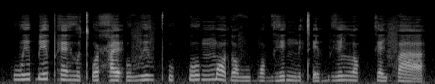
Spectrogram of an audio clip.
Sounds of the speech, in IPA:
w ɪ ɓ e pʰ ɛ ɦ ʊ tʼ o ħ ɛ ʔ ʊ v ɪ v pʼ u k͡p o ŋ͡m ɔ ɗ ɔ v u b ɔ ɡʱ e ŋ͡m ɪ tʼ e bʱ ɪ lː ɔ kː ɛ i̯ f a

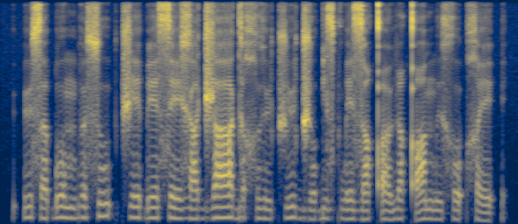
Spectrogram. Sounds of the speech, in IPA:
ʔ ʉ s ɐ ɓ o m b ɵ s u ʔ t͡ʃ e ɓ e s e ɣ a d͡ʒ a ɡ ɨ χ ɣ ʉ t͡ʃ ʉ d͡ʒ o ɠ i z k w e z ɐ qʼ ʉ β i qʼ a m ɨ x o ʔ χ e ʔ

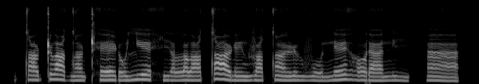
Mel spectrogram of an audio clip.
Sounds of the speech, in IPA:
tˤ o ʈ ɤ dˤ ɛ̃ ʈʰ ɛ ɽ o lʲ ɛ h i lˠ ɤ tˤ ɤ ɽ ẽ v i tˤ ĩ ɭ ɯ v o n ɛ ɦ ɔ ɾ a n i | ã

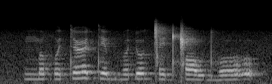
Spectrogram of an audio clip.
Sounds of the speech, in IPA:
ŋ͡m ə χʷ ɪ t œ t e bʱ ʊ ɗ ʊ ǀ e d ǁ ɔ w dʱ o

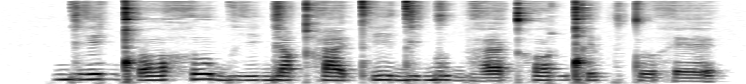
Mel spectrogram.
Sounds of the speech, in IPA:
ɡʱ e˦ ǃʼ ɔ˨˦ h ʊ˦˨ bʱ i˨ ɡ ɪ˨ qʰ e˨ tʼ i˦˨ d i˦ ɡ u˨ bʱ a˨ kʰ ɔ˦ ǃʼ e˦ kʷ t ʊ˨ h ɛ˨

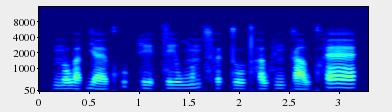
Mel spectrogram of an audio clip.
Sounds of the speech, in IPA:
n̪ o˨ w ɐ˧ t̚ j ɛː˨˥ kʷʰ ɪ˥ k̚ h iː˨ t̚ t͡s iː˧ w ŋ ɐ˥ m t͡sʰ ɵ˧ t̚ t̪ uː˨˧ t̪ʰ ɐ˨˧ w h ɪ˧ ŋ k aː˨˧ w kʰ ɛː˥

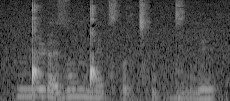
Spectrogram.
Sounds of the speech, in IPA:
ŋ͡ǃ e˦ ɽ ɛ˨˦ z u˦ ŋ͡ǃ e˦ t͡sʼ ɤ˨ ǀʰ u˦ k dʲ o˦ r e˦

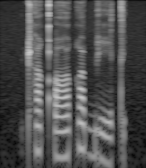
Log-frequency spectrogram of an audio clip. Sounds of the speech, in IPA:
ʈʰ ə qʼ ɔ qʷ ɪ b i t

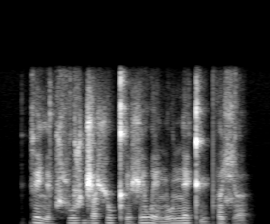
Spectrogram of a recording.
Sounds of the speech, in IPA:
k ɪ˦˨ lʲ ʌ˨ t͡s ɕ u˧ z d͡ʒ ʌ˧ ʃ u˧ kʼ ɪ˨ ʃ ɪ˦ w e˨ n u˧ n e˦˨ kʼ y˨ pʰ ə˧ ɕ ə˨

